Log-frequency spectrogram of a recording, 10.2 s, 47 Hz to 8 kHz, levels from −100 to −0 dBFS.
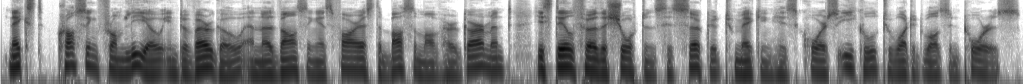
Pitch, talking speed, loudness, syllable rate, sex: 100 Hz, 190 wpm, -20 LUFS, 4.7 syllables/s, male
